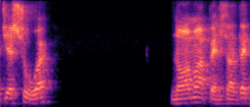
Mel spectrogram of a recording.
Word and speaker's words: Yeshua: Porque nosotros, el hecho de que nosotros sepamos que el nombre correcto es Yeshua, no vamos a pensar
